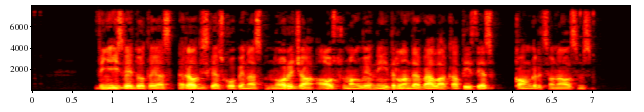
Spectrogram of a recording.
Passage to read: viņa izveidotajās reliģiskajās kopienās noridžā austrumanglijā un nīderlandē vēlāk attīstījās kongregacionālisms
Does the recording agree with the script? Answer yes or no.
yes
